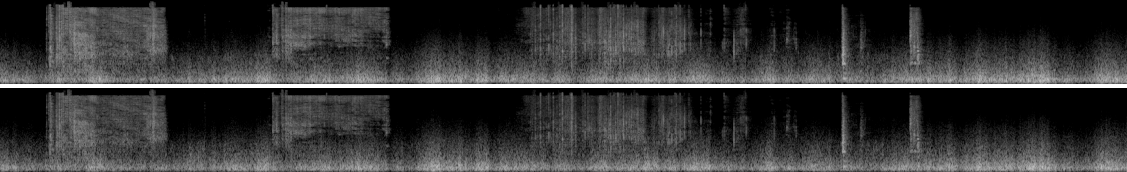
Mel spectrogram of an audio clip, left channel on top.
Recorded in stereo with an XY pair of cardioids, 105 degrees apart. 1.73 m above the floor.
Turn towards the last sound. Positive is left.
turn(degrees=20)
